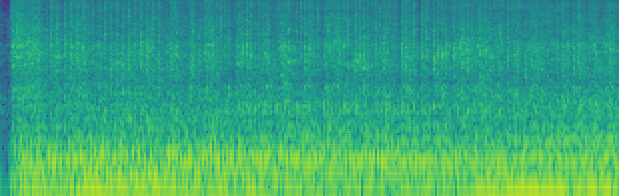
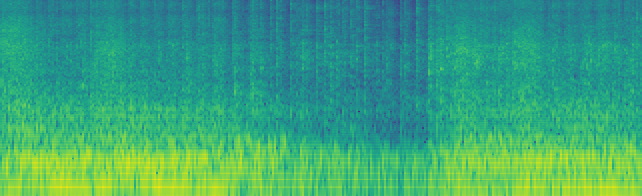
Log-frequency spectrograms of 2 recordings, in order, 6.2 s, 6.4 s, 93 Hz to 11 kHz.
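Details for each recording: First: Shelby Cobra 427 V8 running in the car for the first time in nearly a decade, on open headers with no mufflers: it fires and settles into a loud, steady, deep burble, holding idle without hunting. Normal idle. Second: Shelby Cobra with Ford 427 V8, first start after nearly a decade out of the car, open exhaust: engine sags and surges nearly to stalling, won't hold steady idle; suspected major vacuum leak since carbs weren't removed from intake, unconfirmed.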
